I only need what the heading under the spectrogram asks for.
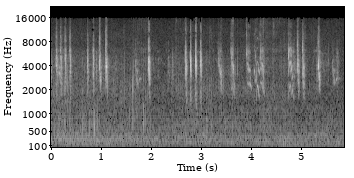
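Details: A group of sparrows, one with a hurt leg, gathering to meet someone walking out on 7 April 2020. Short sharp chirps come in loose clusters of two to four, scattered unevenly, with faint hum behind.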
